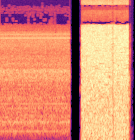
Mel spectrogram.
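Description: Faint room tone, then after a split second of dead silence a short, loud burst of even static hiss that starts and cuts off abruptly after under a second, like an inserted TV-static sound effect.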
